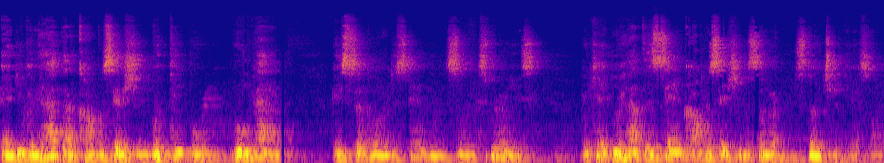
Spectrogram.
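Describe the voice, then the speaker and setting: A man talks at a very fast pace, his pitch medium with ordinary variation. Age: 70s. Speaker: community elder. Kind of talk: community discussion remarks. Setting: community center event.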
